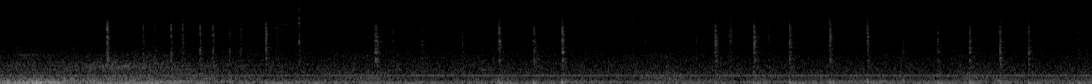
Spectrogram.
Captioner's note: typing sounds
